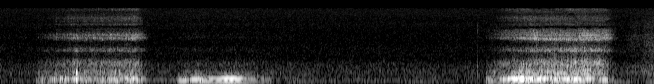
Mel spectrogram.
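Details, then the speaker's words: Sleeping dog snoring in a quiet room: low, fluttering snores with a softer snorting breath between them. "you are a big snoring lump you are a big snoring lump yes you are you"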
